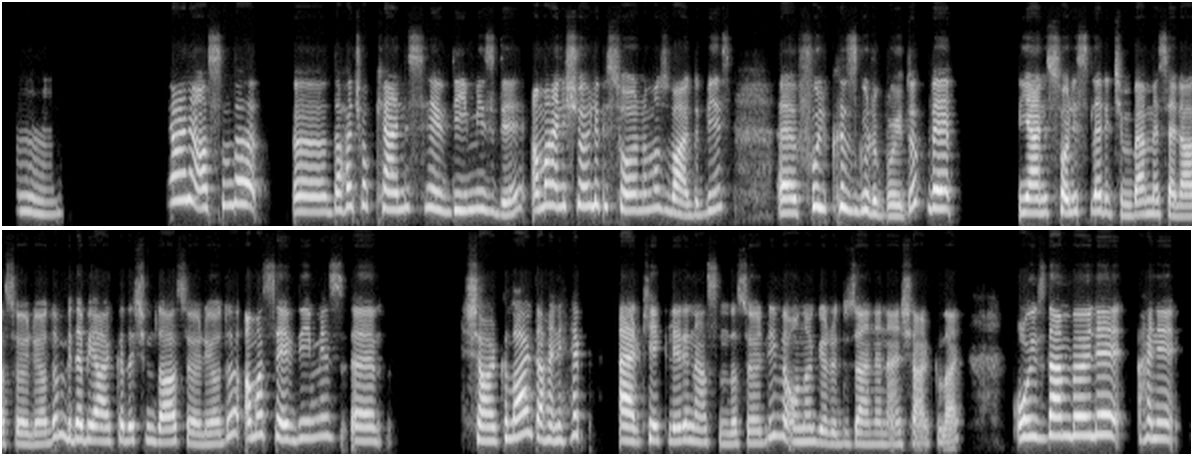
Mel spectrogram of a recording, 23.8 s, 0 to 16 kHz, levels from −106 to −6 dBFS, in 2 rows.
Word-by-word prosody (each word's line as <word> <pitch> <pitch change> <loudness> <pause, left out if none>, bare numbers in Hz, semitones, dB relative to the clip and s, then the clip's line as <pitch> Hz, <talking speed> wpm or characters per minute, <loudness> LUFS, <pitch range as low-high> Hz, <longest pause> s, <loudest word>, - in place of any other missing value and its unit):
Hıı. 220 -5 -8 1.1
Yani 430 +1 +4
aslında, 345 +2 0 0.3
eee, 245 - +3 0.3
daha 280 +4 +1
çok 340 0 -7
kendi 290 0 +1
sevdiğimizdi. 275 -4 -2
Ama 275 +7 +2
hani 340 -1 +2
şöyle 345 +1 0
bir - - -2
sorunumuz 275 -2 -2
vardı, 200 -4 +2
biz, 300 +4 -6 0.5
eee, 230 0 +5
ful 315 +8 +2
kız 300 -4 0
grubuyduk 260 - -2
ve 295 -1 +5 0.6
yani 230 0 +4
solistler 250 +3 +1
için 210 -5 -7
ben 205 +1 +2
mesela 180 -5 -1
söylüyordum, 180 - -2
bir 260 - -1
de 255 -2 +4
bir 240 -2 +3
arkadaşım 230 0 -2
daha 210 +1 +4
söylüyordu. 180 - -3
Ama 320 +4 +2
sevdiğimiz, 285 +1 -2
eee, 225 -1 0 0.8
şarkılar 275 +8 +2
da 260 -2 +3
hani 240 -1 -2
hep 325 +1 -2 0.4
erkeklerin 235 0 +3
aslında 205 -4 -6
söylediği 195 - -6
ve 280 - +1
ona 220 -2 -2
göre 190 -5 -5
düzenlenen 180 -1 -4
şarkılar. 180 - -5 0.5
O 285 +4 +4
yüzden 310 +2 +5
böyle, 315 0 +4
hani 265 -2 -2
255 Hz, 130 wpm, -23 LUFS, 220-305 Hz, 1.1 s, eee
